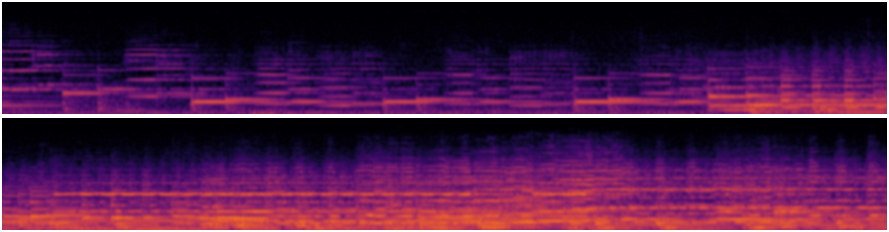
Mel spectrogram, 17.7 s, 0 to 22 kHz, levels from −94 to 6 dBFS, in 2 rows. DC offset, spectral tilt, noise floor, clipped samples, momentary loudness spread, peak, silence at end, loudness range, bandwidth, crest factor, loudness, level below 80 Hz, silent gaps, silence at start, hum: under 0.1%; -7 dB/octave; -52 dBFS; under 0.1%; 20 LU; -12 dBFS; 0 s; 17 LU; 13 kHz; 18 dB; -30 LUFS; -48 dBFS; none; 0 s; none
